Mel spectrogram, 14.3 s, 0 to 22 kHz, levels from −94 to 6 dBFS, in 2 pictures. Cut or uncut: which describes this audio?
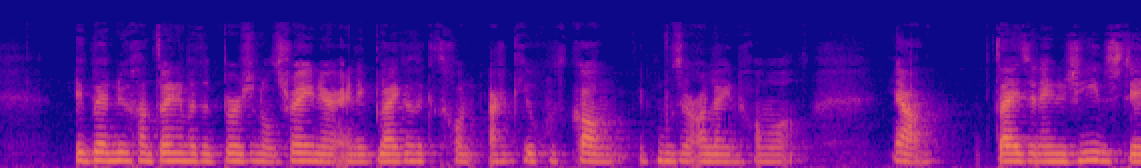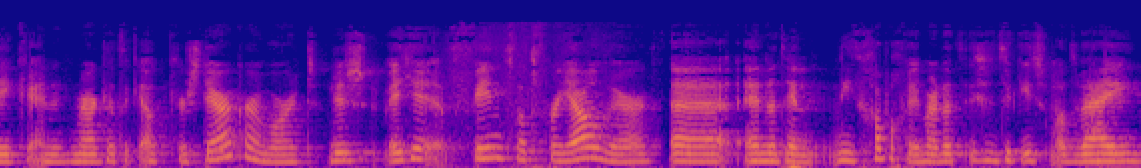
cut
